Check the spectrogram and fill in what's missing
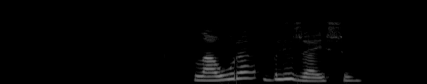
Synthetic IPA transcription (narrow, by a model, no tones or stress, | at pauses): lˠauɾablʲiʐajʂɨj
